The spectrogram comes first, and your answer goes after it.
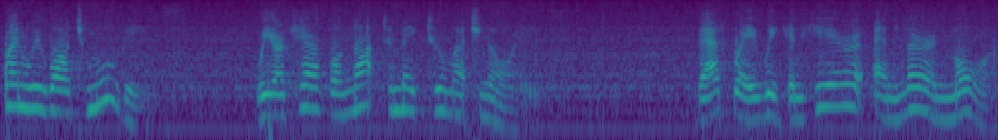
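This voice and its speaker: A woman's voice: mid-range voice, animated, a little hiss or hum, natural voice. A woman playing a patient 1950s schoolteacher in an educational film, phrasing things carefully and instructively, on a muffled old soundtrack. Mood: patient explaining. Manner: measured, didactic, carefully phrased. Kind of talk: scripted educational film acting.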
